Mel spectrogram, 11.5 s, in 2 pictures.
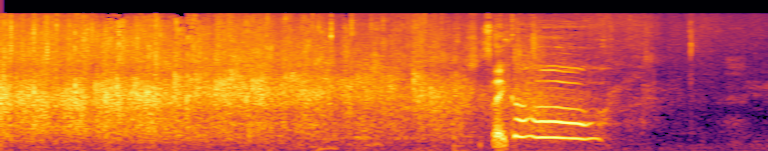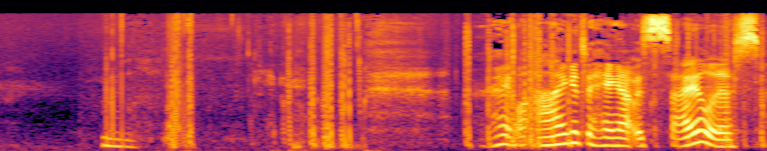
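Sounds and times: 
church congregation clapping after a baptism: 0.0s - 4.5s
speech: 3.7s - 4.3s, 6.5s - 7.1s, 9.5s - 11.5s.

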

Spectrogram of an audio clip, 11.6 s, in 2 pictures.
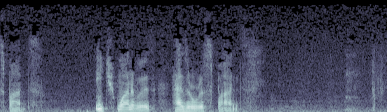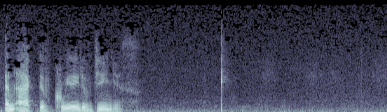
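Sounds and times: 
speech: 0.1s - 0.6s, 1.4s - 3.9s, 5.9s - 7.8s
finger snap: 9.1s - 9.4s.

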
